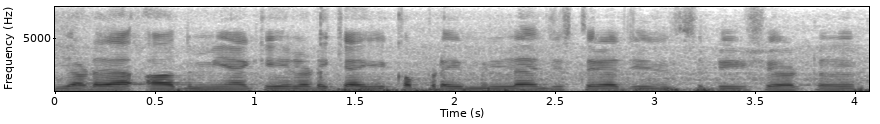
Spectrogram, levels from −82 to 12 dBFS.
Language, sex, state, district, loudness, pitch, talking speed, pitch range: Hindi, female, Haryana, Jhajjar, -16 LUFS, 165 Hz, 160 wpm, 160-165 Hz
